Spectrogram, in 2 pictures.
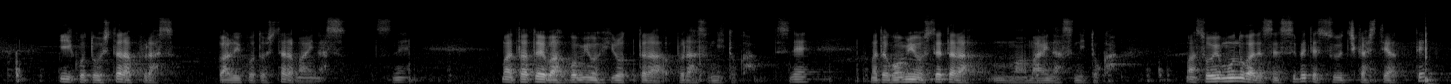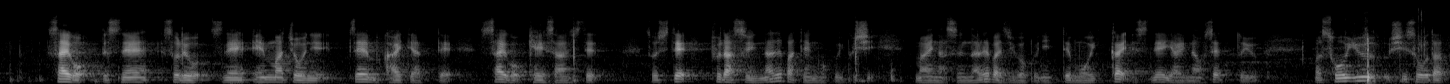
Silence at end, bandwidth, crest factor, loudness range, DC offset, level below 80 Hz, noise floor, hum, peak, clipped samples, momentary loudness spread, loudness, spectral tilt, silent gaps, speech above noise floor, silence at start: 0 s; over 20 kHz; 30 dB; 7 LU; under 0.1%; -70 dBFS; -59 dBFS; none; -8 dBFS; under 0.1%; 18 LU; -35 LUFS; -3.5 dB/octave; none; 23 dB; 0 s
